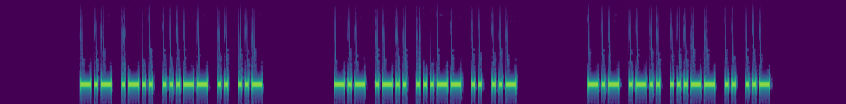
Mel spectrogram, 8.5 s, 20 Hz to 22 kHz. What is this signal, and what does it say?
Morse code, heard as a keyed tone, about 36 wpm, 700 Hz. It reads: KL3IU KL3IU KL3IU
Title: USA Call Signs - 5 Characters - Repeated 3x - 35wpm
